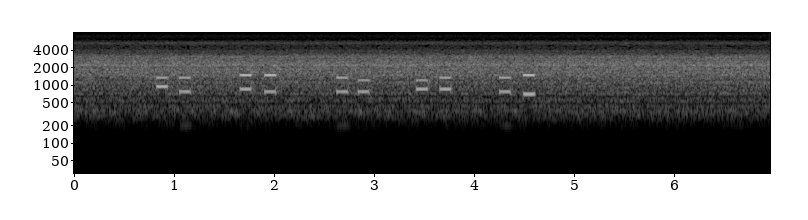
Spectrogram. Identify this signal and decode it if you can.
DTMF, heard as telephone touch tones, dialled by hand, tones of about 110 ms, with radio hiss. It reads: 05 96 54 78 53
